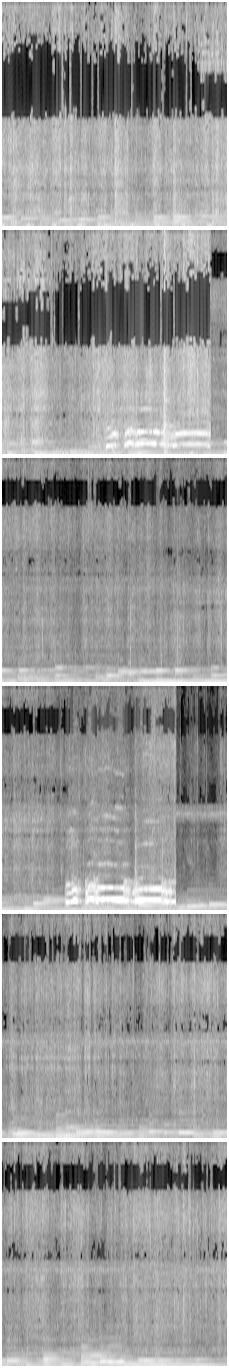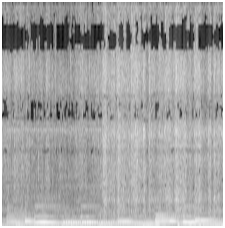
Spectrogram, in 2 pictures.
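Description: A rooster crowing twice, about seven and fifteen seconds in, each crow rising and then held, over background music with slow, steady held notes.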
